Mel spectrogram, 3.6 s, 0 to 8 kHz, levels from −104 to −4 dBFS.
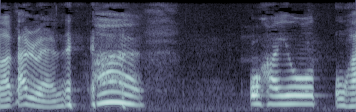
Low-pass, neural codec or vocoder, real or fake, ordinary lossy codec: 7.2 kHz; none; real; none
